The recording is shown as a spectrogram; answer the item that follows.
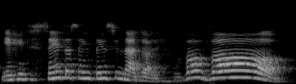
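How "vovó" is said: vovó with the stress on final syllable vó. Explaining where the accent mark goes, stress on vó in vovó. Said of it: "a segunda sílaba você vê que é mais forte".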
